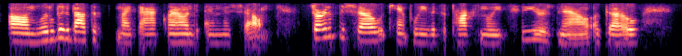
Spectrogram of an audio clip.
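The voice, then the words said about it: Unwell-sounding voice. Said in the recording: “excuse my voice for tonight. I have been under the weather a little bit.”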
